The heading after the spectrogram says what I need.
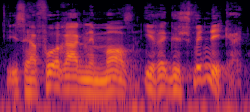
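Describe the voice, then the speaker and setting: An actor in a radio drama playing a candid, persuasive spy handler, chatty and husky, with hesitant asides. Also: male voice, fairly low pitch, expressive, a little fast. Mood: chatty, musing. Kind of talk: conversational radio drama acting.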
